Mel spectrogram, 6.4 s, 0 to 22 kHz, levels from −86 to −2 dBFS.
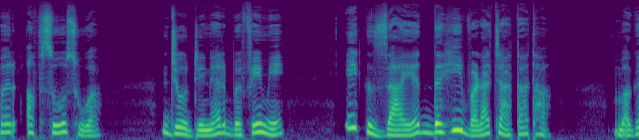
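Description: No technical faults can be heard anywhere in the speech recording, and the signal stays steady and continuous throughout.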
